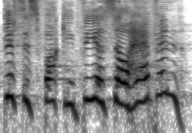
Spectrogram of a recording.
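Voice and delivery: high, loud burst of retold delight; excited self-quote; thrilled exclamation. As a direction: gush it like you just found paradise. Retold thrill at finding the company.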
